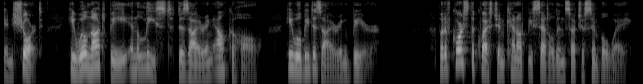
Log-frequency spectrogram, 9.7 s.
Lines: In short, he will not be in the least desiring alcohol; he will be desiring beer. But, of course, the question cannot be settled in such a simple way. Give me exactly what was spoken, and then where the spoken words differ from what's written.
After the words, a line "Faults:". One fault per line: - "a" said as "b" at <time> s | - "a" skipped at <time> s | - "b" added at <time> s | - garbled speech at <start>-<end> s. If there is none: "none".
In short, he will not be in the least desiring alcohol; he will be desiring beer. But, of course, the question cannot be settled in such a simple way.
Faults:
none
